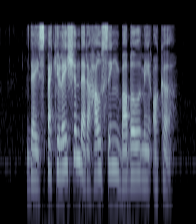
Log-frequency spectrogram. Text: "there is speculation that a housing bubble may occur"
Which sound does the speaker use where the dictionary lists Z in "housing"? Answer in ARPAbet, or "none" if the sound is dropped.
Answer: S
